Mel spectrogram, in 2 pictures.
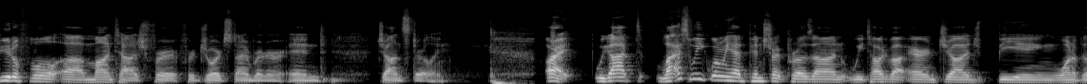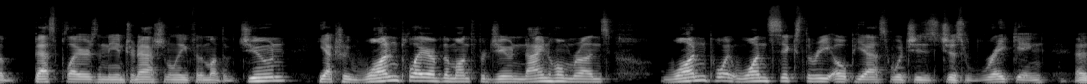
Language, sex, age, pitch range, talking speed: English, male, 20-39, 115-150 Hz, 180 wpm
